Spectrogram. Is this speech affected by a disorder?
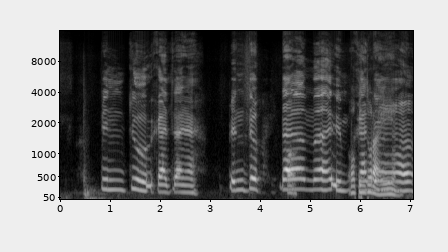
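Yes: cerebral palsy.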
